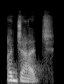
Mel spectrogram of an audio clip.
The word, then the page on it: adjudge: Indian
